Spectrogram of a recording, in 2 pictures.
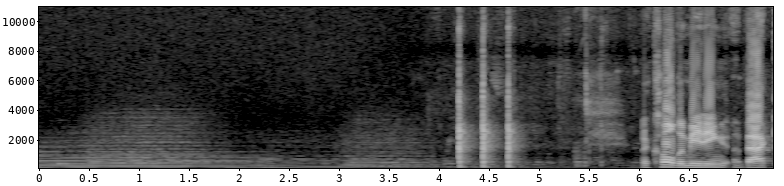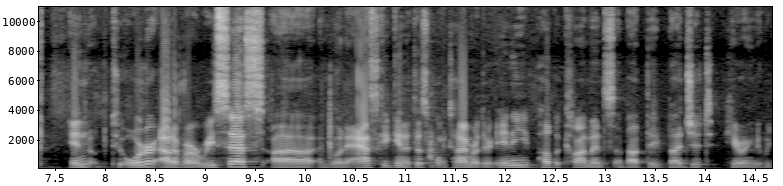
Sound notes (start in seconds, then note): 4.2 gavel hammering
